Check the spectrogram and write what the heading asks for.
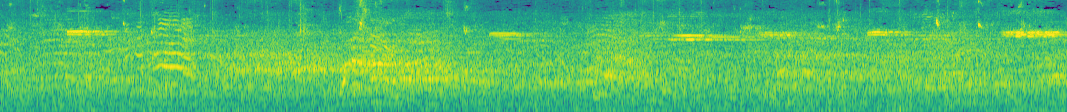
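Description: Busy volleyball tournament hall during a rally: many overlapping, indistinct voices of players and spectators, with ball contacts and short sneaker squeaks on the court floor.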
